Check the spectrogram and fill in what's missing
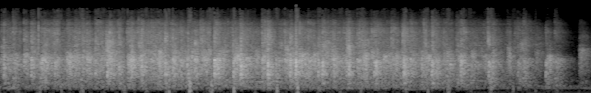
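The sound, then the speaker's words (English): A crowd applauds steadily for several seconds, dense overlapping claps forming a broad, bright wash of sound that holds level before tapering off at the end. No one speaks. “You know, I think he deserves a round of applause.”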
